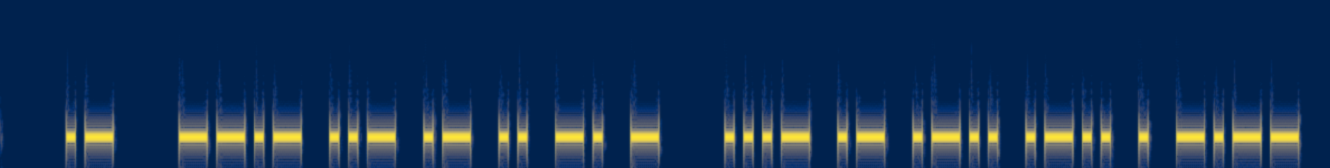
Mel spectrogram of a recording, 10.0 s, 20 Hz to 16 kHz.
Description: Morse code, heard as a keyed tone, about 17 wpm, 700 Hz. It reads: A QUAINT VALLEY
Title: Pangram Challenge v2 - 17wpm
